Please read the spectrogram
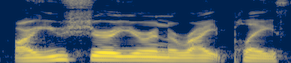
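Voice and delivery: normal talking voice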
